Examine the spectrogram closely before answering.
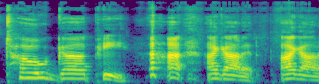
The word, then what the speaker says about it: Togepi: Togeep. It's Togeapi. I got it. I got it. So, we sold uh the Bazaar and Togepi.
